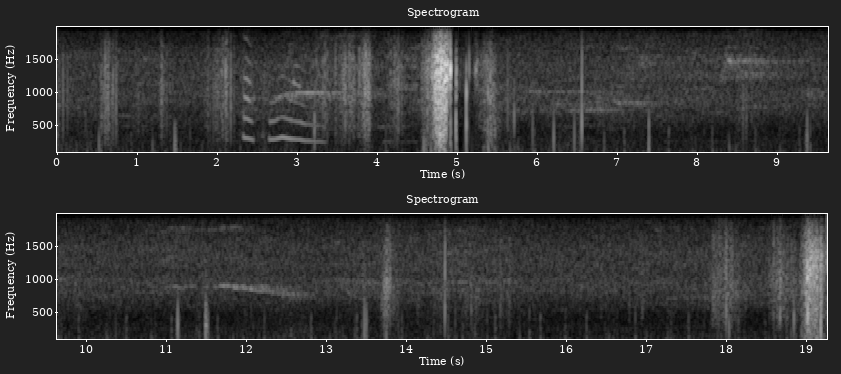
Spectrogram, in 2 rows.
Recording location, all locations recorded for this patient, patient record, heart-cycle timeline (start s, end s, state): mitral valve (MV)
aortic valve (AV)+pulmonary valve (PV)+tricuspid valve (TV)+mitral valve (MV)
#Age: Child
#Sex: Female
#Height: 135.0 cm
#Weight: 40.5 kg
#Pregnancy status: False
#Murmur: Absent
#Murmur locations: nan
#Most audible location: nan
#Systolic murmur timing: nan
#Systolic murmur shape: nan
#Systolic murmur grading: nan
#Systolic murmur pitch: nan
#Systolic murmur quality: nan
#Diastolic murmur timing: nan
#Diastolic murmur shape: nan
#Diastolic murmur grading: nan
#Diastolic murmur pitch: nan
#Diastolic murmur quality: nan
#Outcome: Normal
#Campaign: 2015 screening campaign
0.00	7.72	unannotated
7.72	7.94	diastole
7.94	8.04	S1
8.04	8.16	systole
8.16	8.28	S2
8.28	8.46	diastole
8.46	8.58	S1
8.58	8.70	systole
8.70	8.82	S2
8.82	9.00	diastole
9.00	9.10	S1
9.10	9.32	systole
9.32	9.46	S2
9.46	9.60	diastole
9.60	9.70	S1
9.70	9.87	systole
9.87	9.98	S2
9.98	10.23	diastole
10.23	10.36	S1
10.36	10.48	systole
10.48	10.58	S2
10.58	10.80	diastole
10.80	10.92	S1
10.92	11.08	systole
11.08	11.24	S2
11.24	11.46	diastole
11.46	11.92	unannotated
11.92	12.06	S1
12.06	12.20	systole
12.20	12.32	S2
12.32	12.54	diastole
12.54	12.66	S1
12.66	12.80	systole
12.80	12.90	S2
12.90	13.12	diastole
13.12	13.24	S1
13.24	13.38	systole
13.38	13.54	S2
13.54	13.74	diastole
13.74	13.84	S1
13.84	13.92	systole
13.92	14.02	S2
14.02	14.24	diastole
14.24	14.34	S1
14.34	14.44	systole
14.44	14.60	S2
14.60	14.84	diastole
14.84	14.96	S1
14.96	15.10	systole
15.10	15.20	S2
15.20	15.42	diastole
15.42	15.52	S1
15.52	15.64	systole
15.64	15.76	S2
15.76	15.94	diastole
15.94	19.26	unannotated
